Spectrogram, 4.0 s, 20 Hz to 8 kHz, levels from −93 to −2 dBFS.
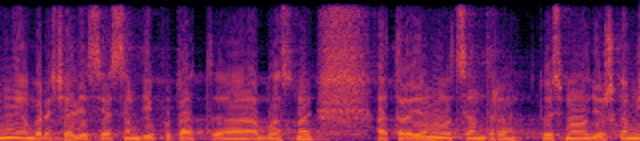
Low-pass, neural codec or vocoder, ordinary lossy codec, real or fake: none; none; none; real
